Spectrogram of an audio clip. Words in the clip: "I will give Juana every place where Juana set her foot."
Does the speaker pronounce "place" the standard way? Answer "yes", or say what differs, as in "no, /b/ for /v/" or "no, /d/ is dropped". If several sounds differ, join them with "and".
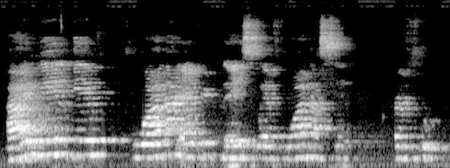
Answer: yes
